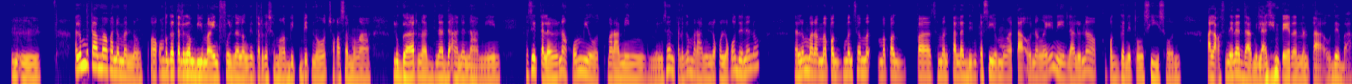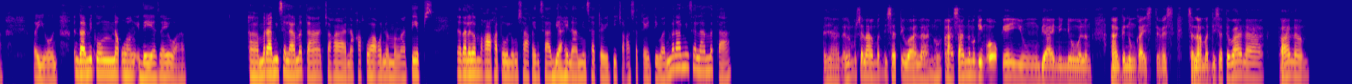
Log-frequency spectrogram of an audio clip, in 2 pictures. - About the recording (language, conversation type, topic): Filipino, advice, Paano ko makakayanan ang stress at abala habang naglalakbay?
- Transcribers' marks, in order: tongue click; laughing while speaking: "laging"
